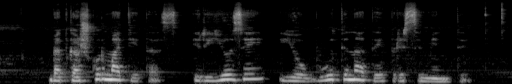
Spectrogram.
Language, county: Lithuanian, Vilnius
